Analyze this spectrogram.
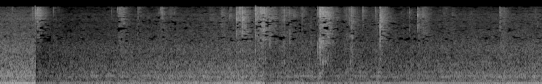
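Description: Small plastic clicks and crinkles, about eight separate ones, as a plastic eyebrow pen and its clear plastic packaging are opened and handled.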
